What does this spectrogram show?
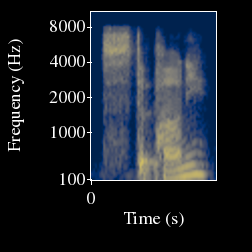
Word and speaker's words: Stoppani: Anyway, on this, so this listener's son, he used to take supplements from someone named Jim Stepani. I think that's how you say it. Stoppani. Yep.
